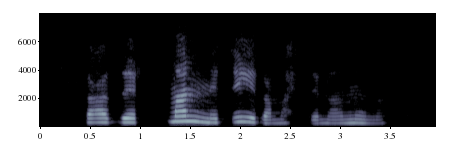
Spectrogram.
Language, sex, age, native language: Icelandic, female, 8, Icelandic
